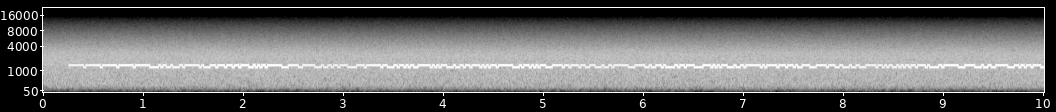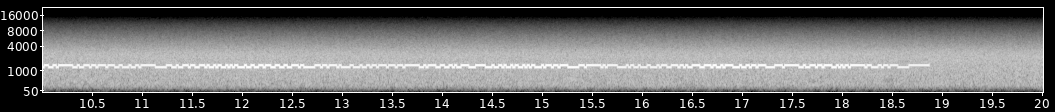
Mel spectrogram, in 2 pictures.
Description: RTTY (45.45 baud, 170 Hz shift), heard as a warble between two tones, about 1360 Hz centre, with radio static and fading. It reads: ZQ4MV 9AJVY 6HYM2 MLE96 XQBMU MJR3M VN8L7 TLWDR PICT3 1GIBM DRH5X HCBCG 9L4A5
